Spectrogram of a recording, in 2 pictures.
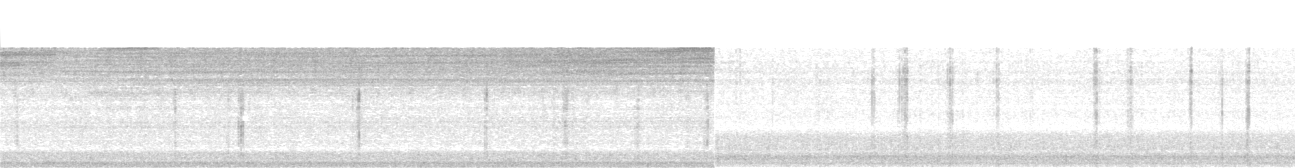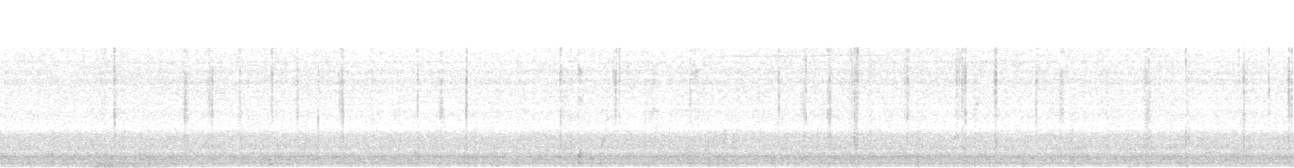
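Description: Leaves rustle and snap as a man picks from a bush.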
